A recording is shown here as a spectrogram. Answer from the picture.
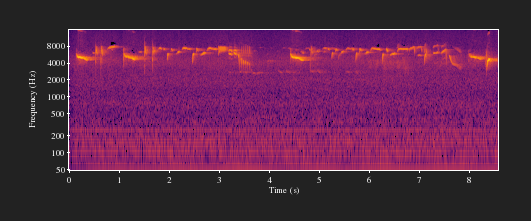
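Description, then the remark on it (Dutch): A goldcrest, a small bird in a hedge, sings in very high, thin notes, two rapid cascading phrases of tinkling, piercing chirps separated by a brief pause. No voices are heard. “Een ander leuk voorbeeld is misschien zoiets simpels als de roep van het goudhaantje. Dat is een klein vogeltje die in de heg zit en die piept zo hoog dat mensen met slecht gehoor het hem gewoon niet meer horen.”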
